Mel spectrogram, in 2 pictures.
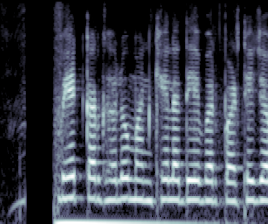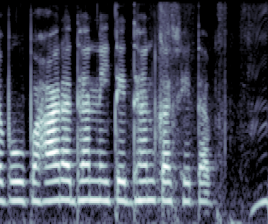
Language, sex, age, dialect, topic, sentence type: Chhattisgarhi, female, 60-100, Western/Budati/Khatahi, banking, statement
